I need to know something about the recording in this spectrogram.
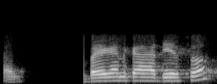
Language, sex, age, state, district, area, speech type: Hindi, male, 18-30, Bihar, Vaishali, urban, conversation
